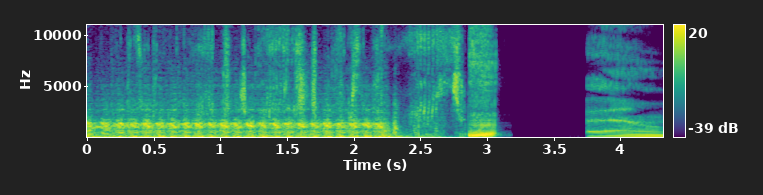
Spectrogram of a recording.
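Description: A truck engine cranks with a loud, rapid chugging rhythm for a couple of seconds, sputters, and dies into silence because the truck has no power. A sustained droning tone follows.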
